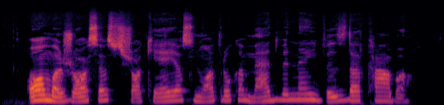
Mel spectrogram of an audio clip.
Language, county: Lithuanian, Vilnius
